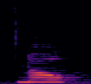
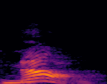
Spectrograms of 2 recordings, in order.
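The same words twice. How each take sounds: First: The word is said calmly. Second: The word is shouted loudly.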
